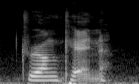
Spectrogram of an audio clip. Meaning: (verb) past participle of drink; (adjective) 1. Drunk, in the state of intoxication after having drunk an alcoholic beverage 2. Given to habitual excessive use of alcohol
- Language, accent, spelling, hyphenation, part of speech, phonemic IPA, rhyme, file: English, US, drunken, drunk‧en, verb / adjective, /ˈdɹʌŋkən/, -ʌŋkən, En-us-drunken.ogg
